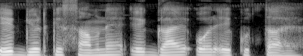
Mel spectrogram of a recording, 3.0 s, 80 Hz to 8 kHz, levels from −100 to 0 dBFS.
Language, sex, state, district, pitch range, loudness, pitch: Hindi, male, Jharkhand, Deoghar, 140-160 Hz, -17 LUFS, 150 Hz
